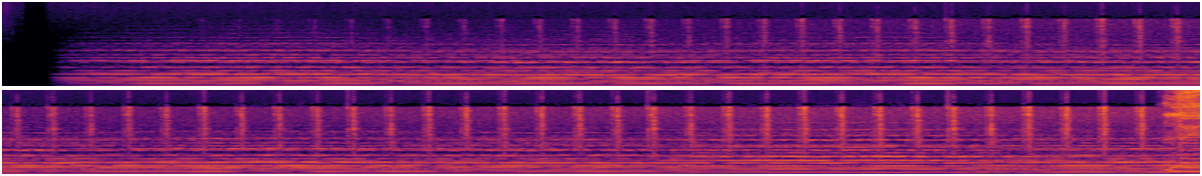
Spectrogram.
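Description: A live Dutch pop song's intro: sustained, layered chords held steadily under a crisp, evenly spaced ticking beat like a clock, with no vocals yet, the low end deepening near the end.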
